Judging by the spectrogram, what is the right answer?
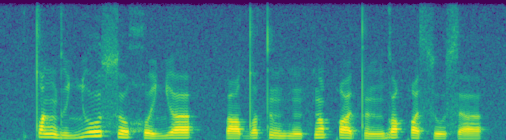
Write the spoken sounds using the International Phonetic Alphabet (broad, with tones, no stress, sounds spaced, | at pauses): tˤ ɪ˦ ŋ ɡ ə˨ ʎ o˥ s o˦ χʷ ɛ˨ ʎ ɐ˥ | o˨ dˤ ɪ˥ t ũ˨ v ũ˩ f ũ˦ qʷ ɯ˨ t ə̃˩ ŋ ɡ u˦ qʷ ɪ˨ s u˨ s ɐ˨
